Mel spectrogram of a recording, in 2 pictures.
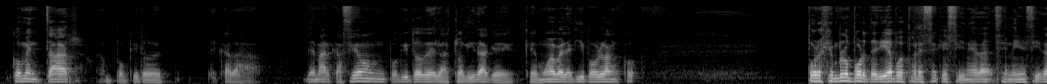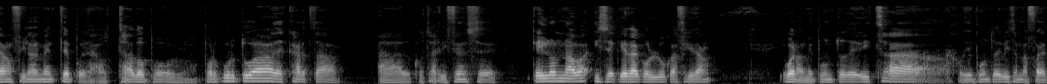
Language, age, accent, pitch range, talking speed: Spanish, 30-49, Spanish, 105-125 Hz, 165 wpm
